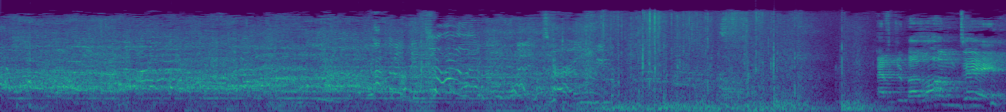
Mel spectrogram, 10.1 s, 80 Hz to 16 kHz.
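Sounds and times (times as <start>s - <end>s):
people shouting: 0.0s - 6.2s
bodies thudding on stage floor: 5.6s - 8.8s.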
